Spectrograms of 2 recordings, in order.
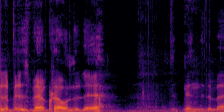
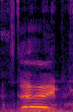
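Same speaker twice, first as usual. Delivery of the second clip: a sharp, high, louder call of the name; 4 dB louder than usual. Real, not acted. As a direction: yell his name to get his attention. Calling out to toy car.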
